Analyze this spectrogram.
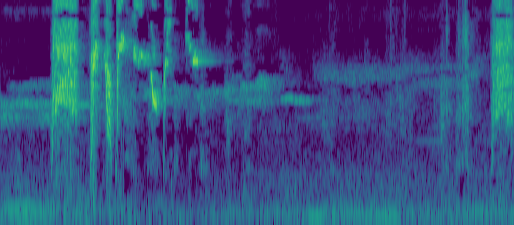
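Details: Champion greater green leafbird giving a rapid burst of sharp chirps and whistles, then a long thin sustained whistle, with a final loud chirp at the end.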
